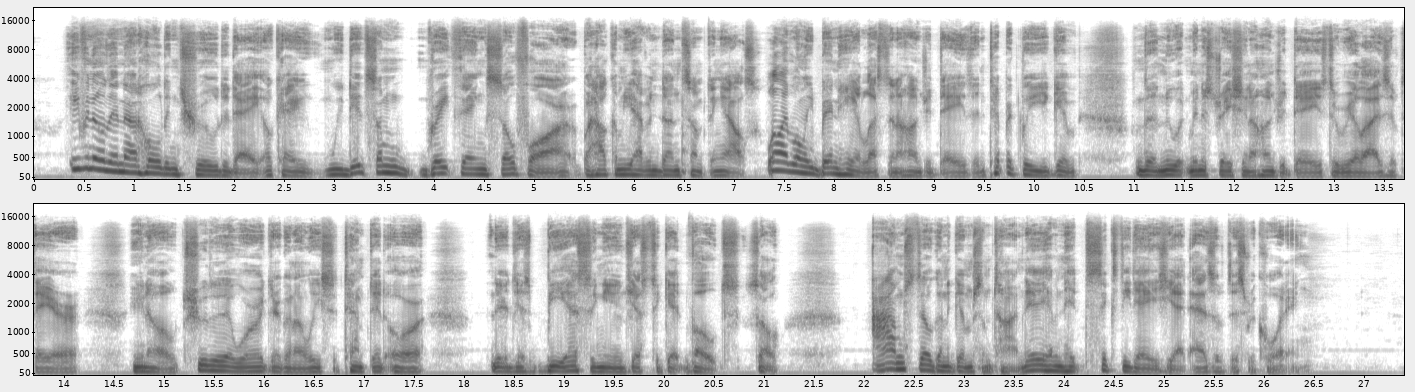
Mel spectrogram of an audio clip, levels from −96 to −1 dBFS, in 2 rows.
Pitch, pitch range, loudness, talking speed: 95 Hz, 85-115 Hz, -33 LUFS, 195 wpm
